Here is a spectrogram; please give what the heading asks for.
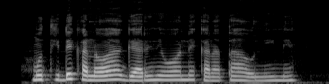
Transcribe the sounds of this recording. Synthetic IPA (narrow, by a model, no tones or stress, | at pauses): mot̪idekanɔwaɡaɾinɪwɔnɛkanat̪aonine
